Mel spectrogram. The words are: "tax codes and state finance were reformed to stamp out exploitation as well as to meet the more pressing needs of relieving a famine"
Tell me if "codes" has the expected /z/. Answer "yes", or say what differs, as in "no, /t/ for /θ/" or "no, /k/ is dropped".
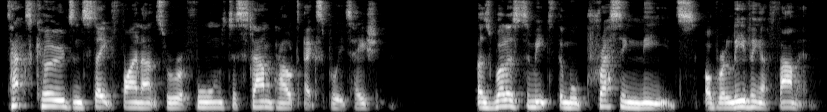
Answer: yes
